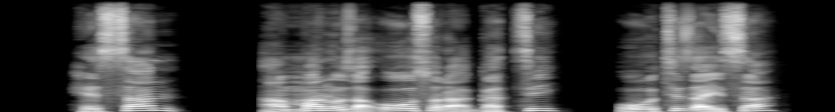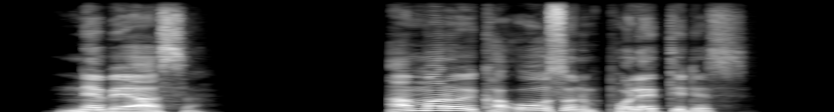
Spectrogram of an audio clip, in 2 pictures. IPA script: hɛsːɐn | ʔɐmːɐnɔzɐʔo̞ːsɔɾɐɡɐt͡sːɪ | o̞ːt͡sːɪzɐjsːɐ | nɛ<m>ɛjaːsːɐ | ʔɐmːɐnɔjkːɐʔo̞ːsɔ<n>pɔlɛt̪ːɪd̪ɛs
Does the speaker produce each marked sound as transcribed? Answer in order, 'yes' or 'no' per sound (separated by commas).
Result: no, yes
